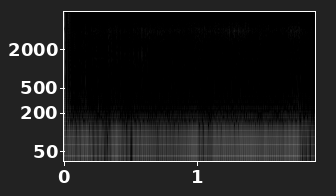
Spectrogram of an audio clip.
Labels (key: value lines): label: anthrophony, boat engine
recorder: SoundTrap 300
